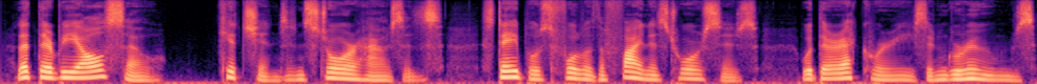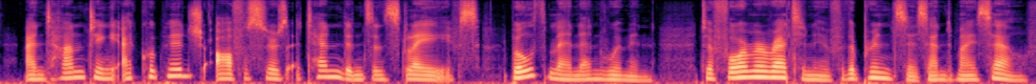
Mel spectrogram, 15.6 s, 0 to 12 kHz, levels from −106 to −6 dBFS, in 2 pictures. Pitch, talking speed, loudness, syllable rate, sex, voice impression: 150 Hz, 145 wpm, -22 LUFS, 4.7 syllables/s, female, feminine, very adult-like, slightly intellectual, calm, slightly sweet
